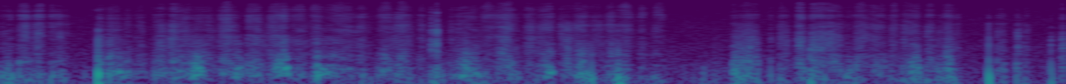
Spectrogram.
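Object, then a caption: Small painted canvas board. A small, thin, rigid canvas panel painted with cherry blossoms is held upright in one hand while the other hand's fingertips and nails trace and scratch across the painted surface. Quiet, low scratchy rubbing is heard with short sharper clicks scattered through it.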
